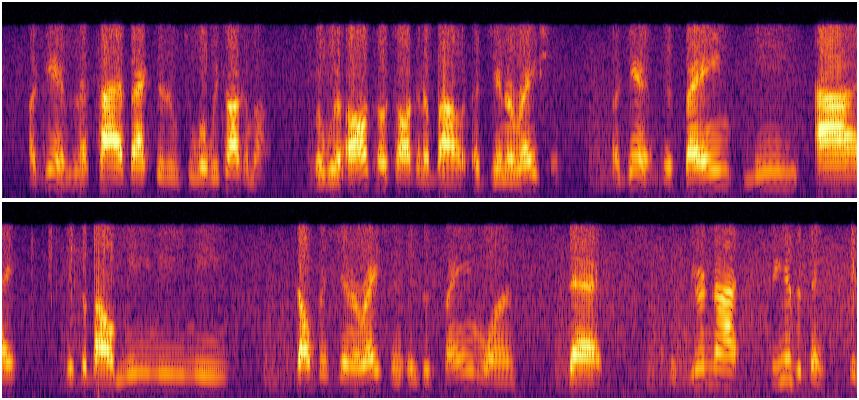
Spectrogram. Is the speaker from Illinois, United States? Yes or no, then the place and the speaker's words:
no; Cleveland, Ohio, United States; as a black athlete growing up in Cleveland, me and my wife have a house in Cuyahoga Falls, which is right there in the Cleveland area.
